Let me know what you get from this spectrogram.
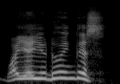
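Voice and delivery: high-pitched mock scolding; angry mother. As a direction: call out a child as a cross mother would. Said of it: "Mother Yashoda will angrily call Krishna".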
